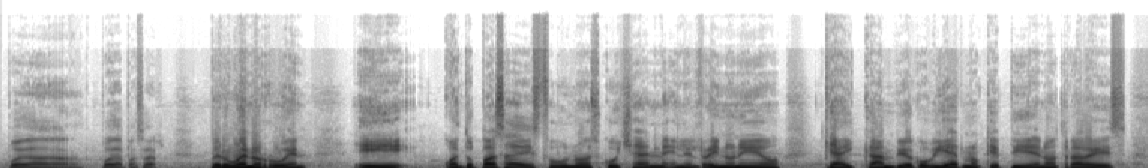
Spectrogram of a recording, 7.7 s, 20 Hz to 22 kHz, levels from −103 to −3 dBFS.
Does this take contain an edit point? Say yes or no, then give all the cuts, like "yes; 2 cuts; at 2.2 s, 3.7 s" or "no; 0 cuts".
no; 0 cuts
